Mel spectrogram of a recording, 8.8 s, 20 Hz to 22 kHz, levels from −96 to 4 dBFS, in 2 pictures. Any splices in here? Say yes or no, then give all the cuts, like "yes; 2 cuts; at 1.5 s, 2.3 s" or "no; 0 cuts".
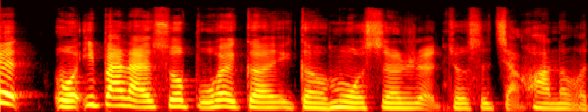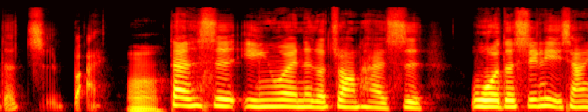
yes; 1 cut; at 5.3 s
